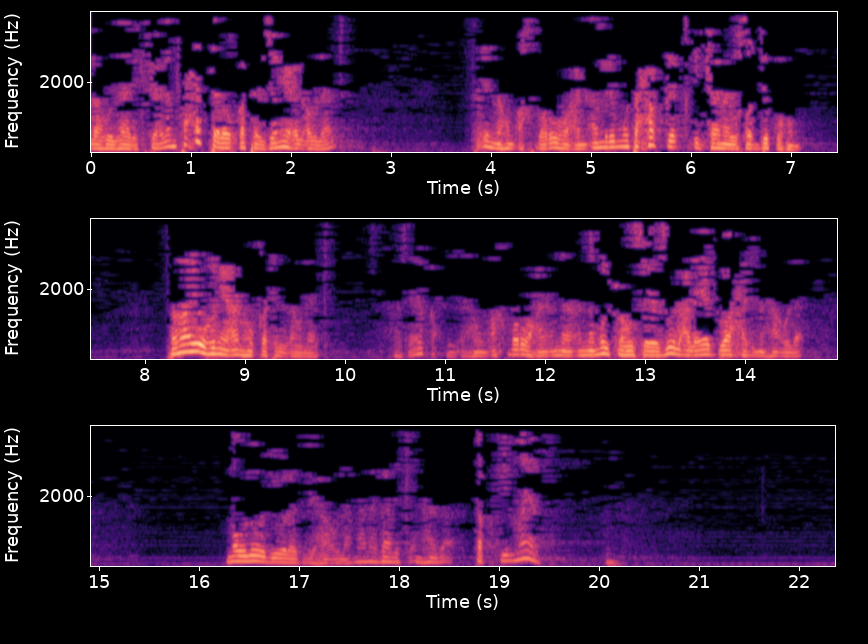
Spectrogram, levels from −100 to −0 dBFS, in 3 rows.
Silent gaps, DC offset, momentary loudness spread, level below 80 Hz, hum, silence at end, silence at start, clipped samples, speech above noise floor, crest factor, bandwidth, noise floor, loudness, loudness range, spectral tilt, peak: none; under 0.1%; 15 LU; -48 dBFS; none; 2.15 s; 0 s; under 0.1%; 42 dB; 20 dB; 4 kHz; -67 dBFS; -26 LUFS; 12 LU; -12.5 dB/octave; -6 dBFS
